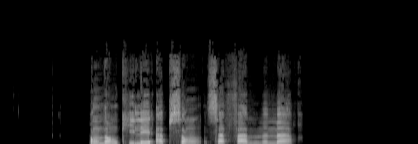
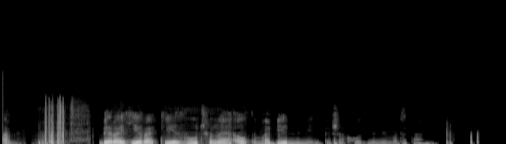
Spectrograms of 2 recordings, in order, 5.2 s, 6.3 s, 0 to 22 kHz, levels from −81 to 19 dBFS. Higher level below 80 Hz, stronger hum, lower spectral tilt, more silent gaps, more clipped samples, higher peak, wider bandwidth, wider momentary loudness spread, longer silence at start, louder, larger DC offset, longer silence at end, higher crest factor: second, -60 dBFS vs -54 dBFS; neither; second, -3 dB/octave vs -8 dB/octave; second, none vs 0.34-0.39 s, 1.19-1.24 s; neither; about the same, 0 dBFS vs -2 dBFS; first, 14.5 kHz vs 7.4 kHz; second, 6 LU vs 24 LU; first, 1.15 s vs 0.05 s; about the same, -17 LUFS vs -18 LUFS; neither; first, 1.6 s vs 0.95 s; about the same, 20 dB vs 18 dB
